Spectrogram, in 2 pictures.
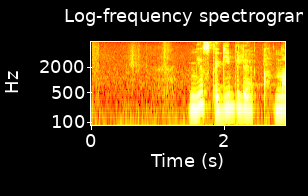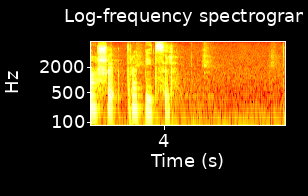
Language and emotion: Russian, neutral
